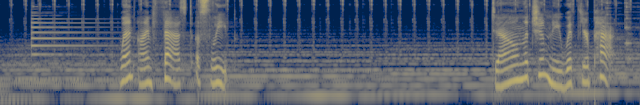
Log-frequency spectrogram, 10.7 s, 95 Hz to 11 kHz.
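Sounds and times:
clock chime: 0.0 - 4.5, 8.2 - 10.6
clock ticking: 0.0 - 10.6
low musical hum: 0.0 - 10.6
speech: 2.0 - 4.0, 8.2 - 10.3.

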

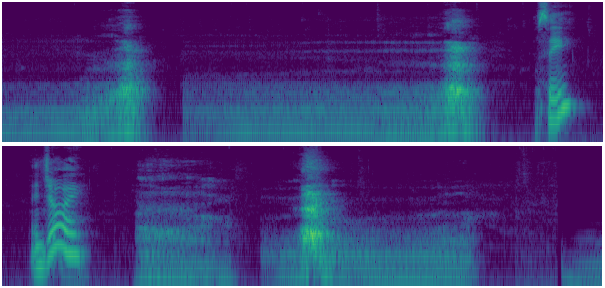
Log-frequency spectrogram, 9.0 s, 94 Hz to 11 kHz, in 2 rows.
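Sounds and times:
dog growling low: 0.0 - 3.7, 5.5 - 8.3
speech: 4.0 - 5.6.

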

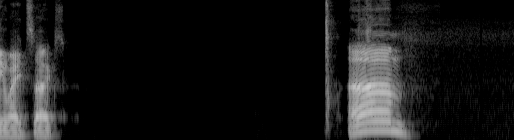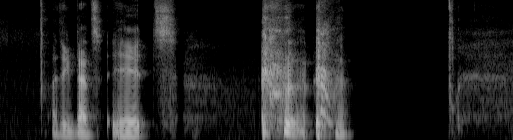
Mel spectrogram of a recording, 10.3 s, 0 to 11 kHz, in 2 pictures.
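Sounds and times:
speech: 0.0 - 0.7, 3.5 - 4.2, 5.6 - 7.0, 7.8 - 8.7
harsh raspy coughs: 7.8 - 8.6.

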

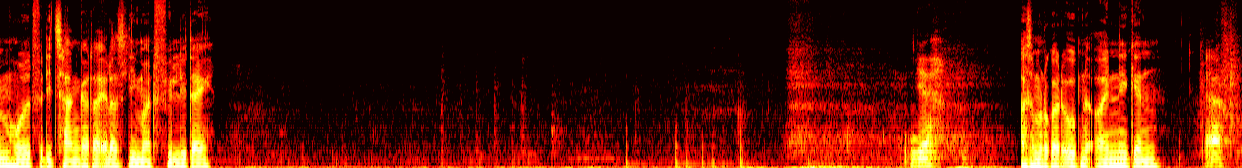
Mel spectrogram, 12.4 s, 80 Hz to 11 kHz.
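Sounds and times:
speech: 0.0 - 2.2, 9.1 - 9.5, 10.2 - 12.4
slow deep breathing: 2.2 - 4.4, 5.7 - 10.2.

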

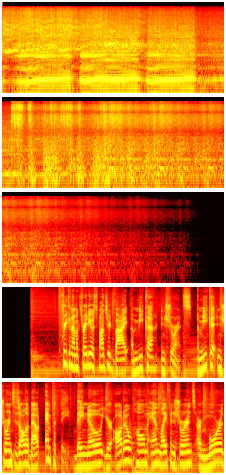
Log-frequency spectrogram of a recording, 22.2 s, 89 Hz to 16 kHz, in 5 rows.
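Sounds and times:
race car engines roaring: 0.0 - 9.9
race car tires screeching: 0.0 - 10.2
about 20 race cars colliding at around 180: 0.0 - 11.1
debris scattering: 4.5 - 10.6
speech: 14.6 - 22.2.

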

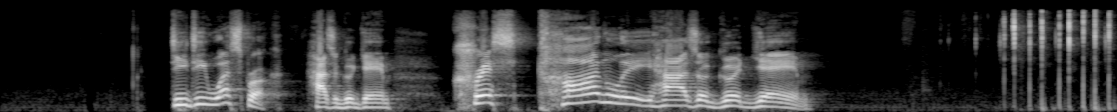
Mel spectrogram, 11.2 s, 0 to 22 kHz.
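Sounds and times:
speech: 1.7 - 8.2
pen clicking: 9.8 - 11.1.

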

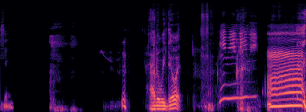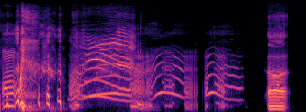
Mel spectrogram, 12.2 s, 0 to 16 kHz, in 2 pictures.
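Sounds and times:
speech: 2.4 - 7.9, 11.5 - 11.9
voice imitating whale calls: 5.3 - 6.5, 7.5 - 11.8
laughter: 6.0 - 8.9.

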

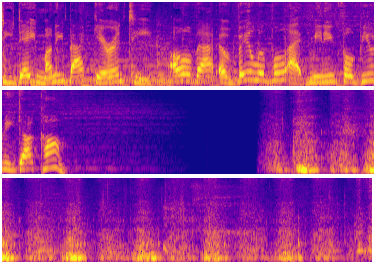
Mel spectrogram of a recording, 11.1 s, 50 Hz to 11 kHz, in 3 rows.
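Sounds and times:
speech: 0.0 - 4.5
hand saw cutting wood: 6.3 - 11.1.

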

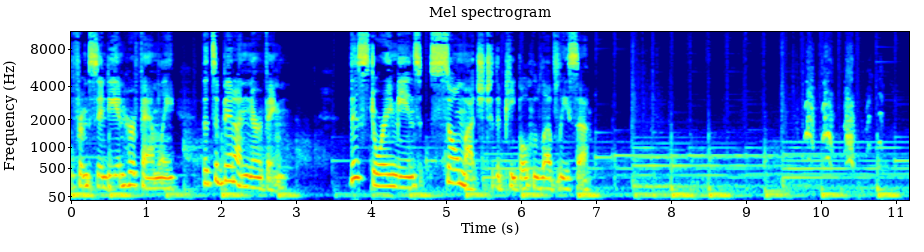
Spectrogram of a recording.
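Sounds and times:
speech: 0.1 - 3.0, 3.7 - 7.1
small dog barking and yipping: 9.8 - 11.0.

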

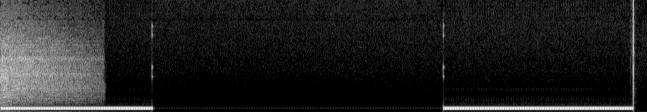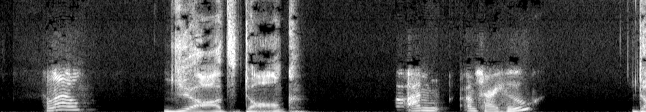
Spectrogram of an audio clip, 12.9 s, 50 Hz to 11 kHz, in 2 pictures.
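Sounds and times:
telephone dial tone before a prank phone call: 0.7 - 1.6, 4.4 - 6.3
speech: 6.9 - 7.4, 8.1 - 9.6, 10.5 - 11.8.

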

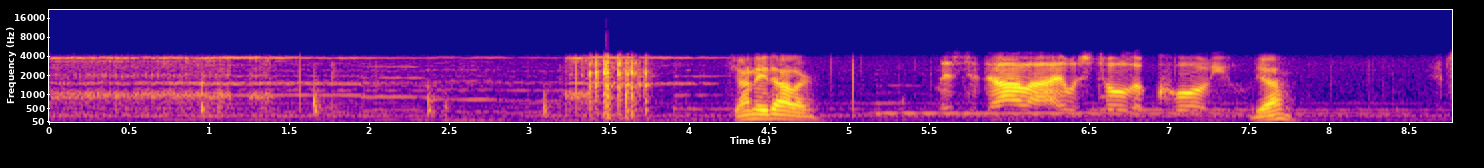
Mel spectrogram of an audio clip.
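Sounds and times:
telephone bell ringing: 0.0 - 4.3
speech: 4.3 - 4.9, 5.9 - 7.9.

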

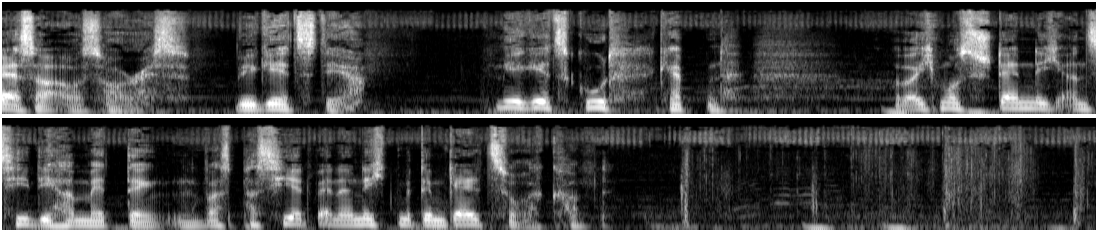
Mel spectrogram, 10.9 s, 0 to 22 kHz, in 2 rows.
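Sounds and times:
speech: 0.0 - 9.0
footsteps outside a gate: 8.8 - 10.9.

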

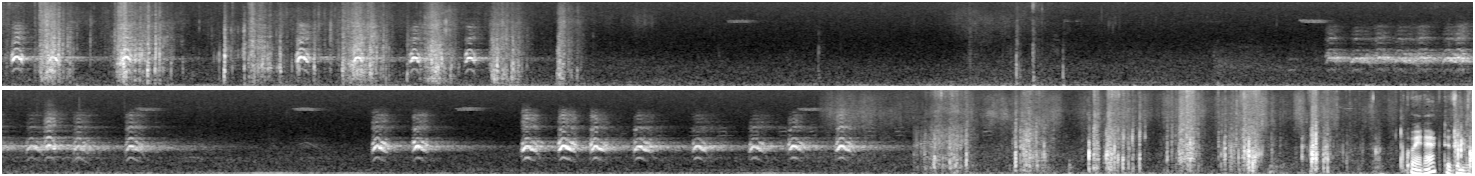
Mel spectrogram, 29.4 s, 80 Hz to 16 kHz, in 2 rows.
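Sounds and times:
American crow cawing: 0.0 - 5.7, 13.2 - 16.8, 18.4 - 19.3, 19.9 - 28.1
crunching footsteps on leaves: 0.0 - 5.9, 22.9 - 29.4
outdoor ambience: 0.0 - 29.4
speech: 28.8 - 29.4.

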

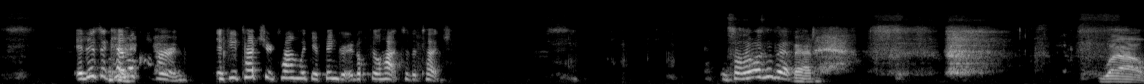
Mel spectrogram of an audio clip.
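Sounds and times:
brief snuffly sniffs: 0.0 - 0.4, 8.6 - 11.2
speech: 0.8 - 4.6, 7.2 - 9.1, 11.0 - 11.4
forceful nose blowing from a runny nose: 5.4 - 5.8, 8.4 - 11.2.

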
